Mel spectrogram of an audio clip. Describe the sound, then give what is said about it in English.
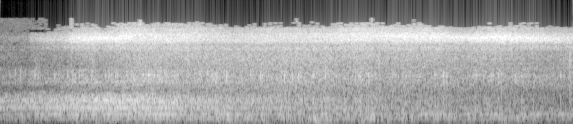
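A carbon dioxide fire extinguisher discharges onto flames with a loud, steady, rushing hiss that holds almost unchanged throughout, without speech. “That's a carbon dioxide extinguisher. Pulls the temperature fast. Smothers the flame.”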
